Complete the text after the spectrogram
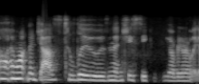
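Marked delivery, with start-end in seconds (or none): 0.0-1.4 mock playful, teasing, needling tone. Imitating a daughter who teases her mom: imitating a teasing daughter. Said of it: "she'll tease me and be like".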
